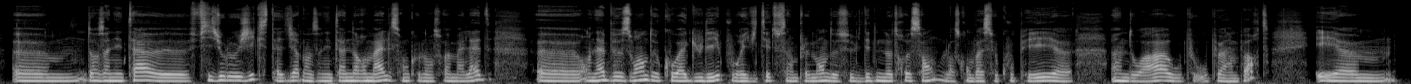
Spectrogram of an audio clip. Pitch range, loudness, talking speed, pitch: 155-170 Hz, -23 LUFS, 195 wpm, 165 Hz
